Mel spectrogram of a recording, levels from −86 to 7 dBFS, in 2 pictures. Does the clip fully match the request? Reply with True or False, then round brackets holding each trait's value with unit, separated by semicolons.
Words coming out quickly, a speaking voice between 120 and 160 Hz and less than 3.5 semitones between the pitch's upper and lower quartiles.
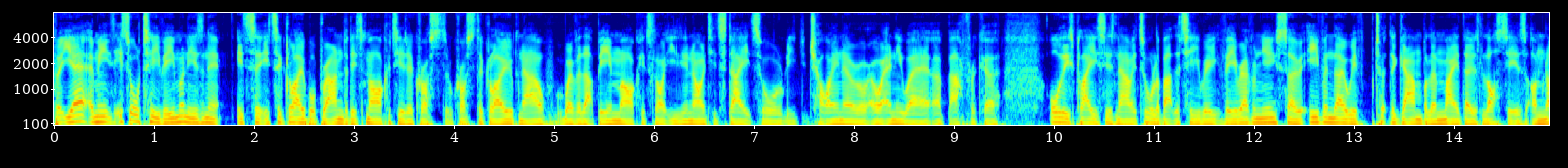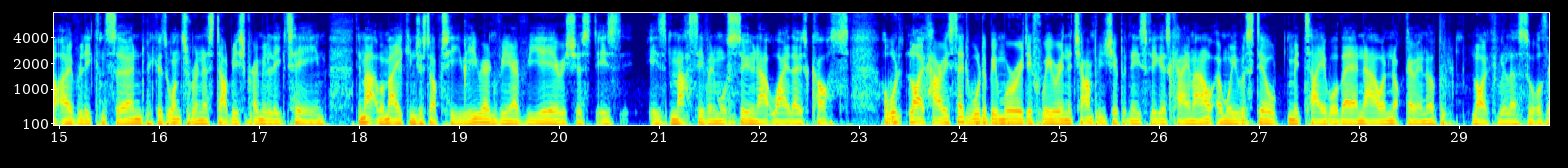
False (260 wpm; 105 Hz; 2.9 semitones)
